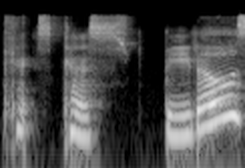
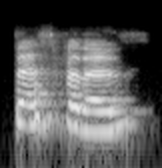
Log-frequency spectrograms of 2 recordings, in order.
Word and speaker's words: Cespedes: I'm so happy to welcome Caspitos. Is that how you say it? Cespedes. Yeah, Okay.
